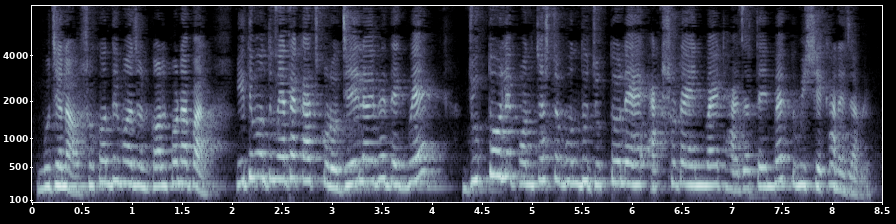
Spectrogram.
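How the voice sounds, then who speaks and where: A woman's voice: sits high, quick pace, reverberant. A woman hosting a live stream, reading out viewer names and thanking them one after another in speech.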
